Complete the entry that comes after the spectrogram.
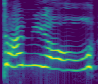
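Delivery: drawn-out, very high shriek; piercing child's scream, stretched out; little girl's shriek. A narrator's reading. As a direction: shriek your brother's name. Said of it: "went from yell right to shriek".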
